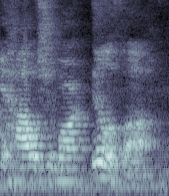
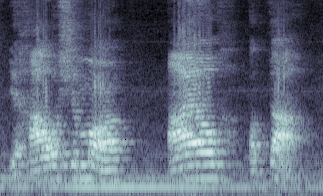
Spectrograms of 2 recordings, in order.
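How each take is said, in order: First: The vowel in 'al' is a short 'ih'. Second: The vowel in 'al' is a long 'eye'. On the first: The speaker calls it wrong. "not not" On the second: The speaker calls it right. "that's what they want to say"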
